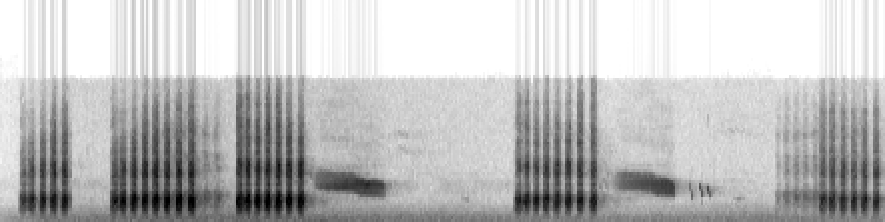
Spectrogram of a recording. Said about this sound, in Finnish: Ja nyt on viikon luontoäänen aika. Se on harakka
